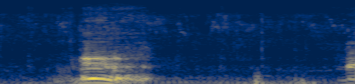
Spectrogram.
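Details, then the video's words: Single short, ringing, harmonic cow call lasting about half a second, described as sounding like a gong, followed by quiet low background noise. "Funny cow noise sounds just like a gong"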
